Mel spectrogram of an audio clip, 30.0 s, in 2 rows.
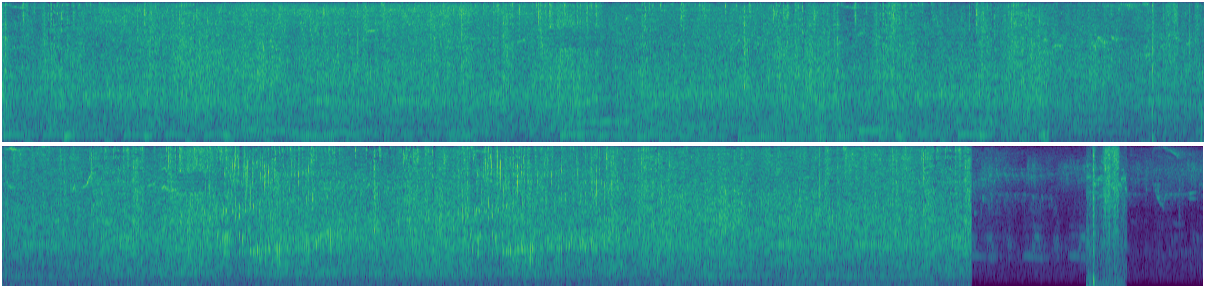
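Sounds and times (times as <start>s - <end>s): water pouring into plastic drum: 0.1s - 12.0s, 14.4s - 26.3s.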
